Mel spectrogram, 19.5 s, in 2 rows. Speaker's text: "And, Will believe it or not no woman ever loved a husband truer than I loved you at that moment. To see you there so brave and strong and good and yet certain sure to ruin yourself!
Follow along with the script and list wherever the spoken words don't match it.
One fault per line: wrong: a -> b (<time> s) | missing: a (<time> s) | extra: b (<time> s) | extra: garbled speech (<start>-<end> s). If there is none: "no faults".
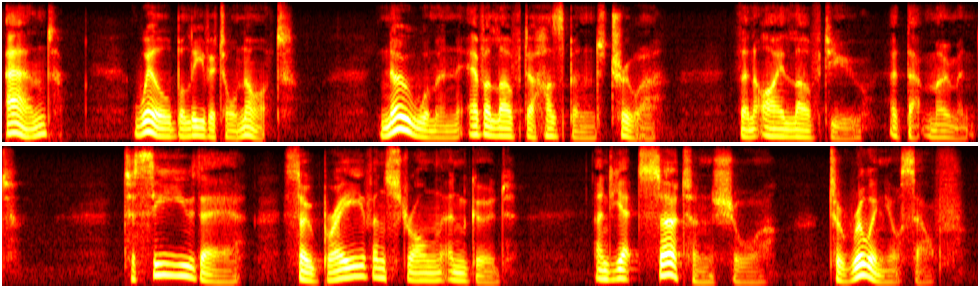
no faults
